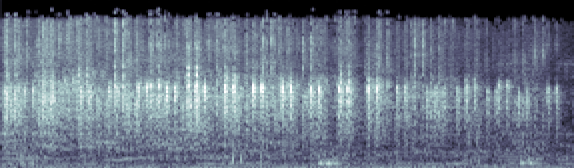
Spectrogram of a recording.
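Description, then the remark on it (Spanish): A crowd applauds steadily to welcome a guest from the city of Mercedes, during a live broadcast on FMVAL and YouTube, a dense rattle of many hands clapping at a fairly even loudness, holding for several seconds without pause. “Bueno, eh, em, quisiera, por favor, con un aplauso darle la bienvenida”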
